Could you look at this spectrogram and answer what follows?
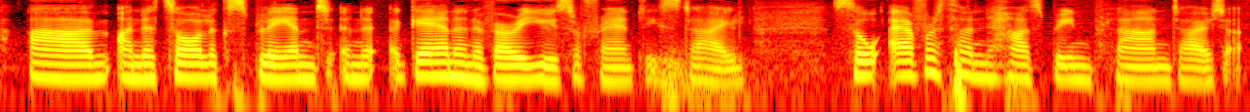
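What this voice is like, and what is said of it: Donegal Irish accent. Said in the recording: “You wouldn't think you're from Monaghan ... Pure Donegal accent.”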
